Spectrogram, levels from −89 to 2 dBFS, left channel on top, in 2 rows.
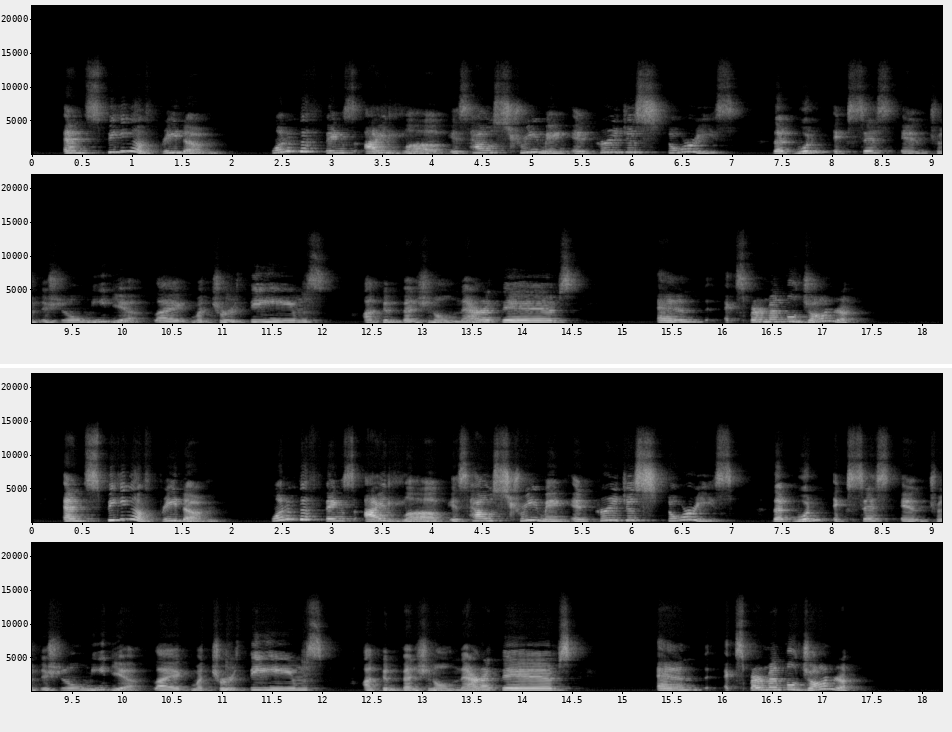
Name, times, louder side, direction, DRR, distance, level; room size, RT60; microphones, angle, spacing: voice 1, 0.3-1.8 2.4-7.0 7.4-12.0 12.4-14.5 15.3-15.8 16.1-17.2, right 3 dB, 55° right, 6 dB, 0.6 m, -31 dB
5.5 x 4.8 x 3.6 m, 0.36 s
head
